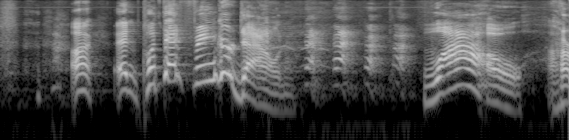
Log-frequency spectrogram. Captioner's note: laughter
